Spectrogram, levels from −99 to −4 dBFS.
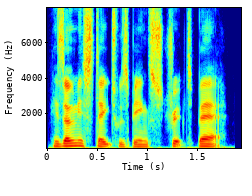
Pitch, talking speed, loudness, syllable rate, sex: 130 Hz, 215 wpm, -19 LUFS, 5.7 syllables/s, male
